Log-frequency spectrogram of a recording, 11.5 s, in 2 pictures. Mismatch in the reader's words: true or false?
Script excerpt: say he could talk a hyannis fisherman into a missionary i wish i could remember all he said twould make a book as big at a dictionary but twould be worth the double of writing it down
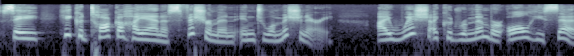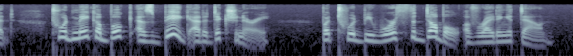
false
